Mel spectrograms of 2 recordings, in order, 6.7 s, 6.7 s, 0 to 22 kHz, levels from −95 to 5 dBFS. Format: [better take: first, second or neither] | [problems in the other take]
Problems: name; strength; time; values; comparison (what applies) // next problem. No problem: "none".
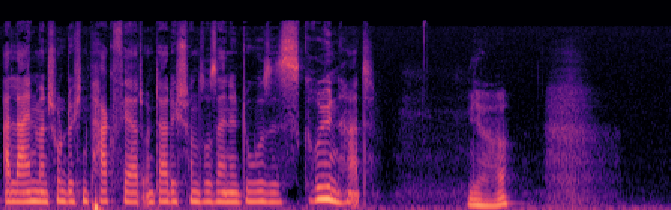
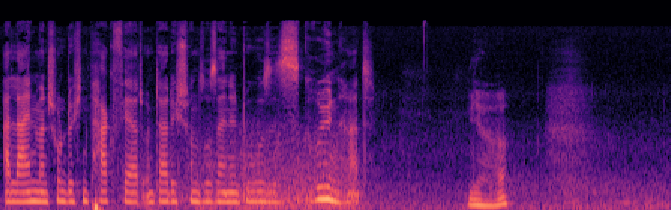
first | rain or running water; noticeable; throughout; 15 dB below the speech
